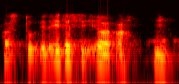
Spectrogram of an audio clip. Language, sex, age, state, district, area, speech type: Sanskrit, male, 45-60, Karnataka, Kolar, urban, conversation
